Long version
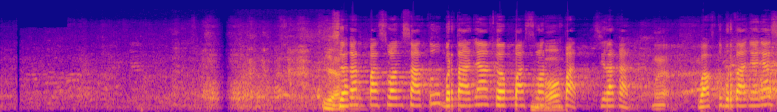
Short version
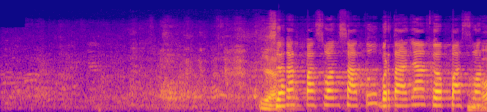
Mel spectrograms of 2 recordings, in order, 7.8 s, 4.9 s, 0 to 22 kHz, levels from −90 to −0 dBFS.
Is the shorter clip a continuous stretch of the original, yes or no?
no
